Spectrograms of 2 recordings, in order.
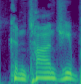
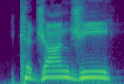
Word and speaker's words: Ketanji: Biden also managed to make a rather severe gaffe during his remarks at the church on the weekend by butchering the name of Supreme Court Justice Ketanji Brown Jackson, calling her Kajanji Ketanji Drown Jackson.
